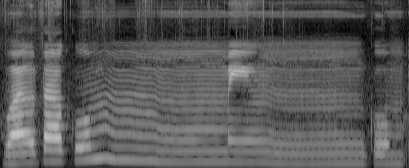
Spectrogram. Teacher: Nunnya lebur ke mim gitu ya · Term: idgham bi gunah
